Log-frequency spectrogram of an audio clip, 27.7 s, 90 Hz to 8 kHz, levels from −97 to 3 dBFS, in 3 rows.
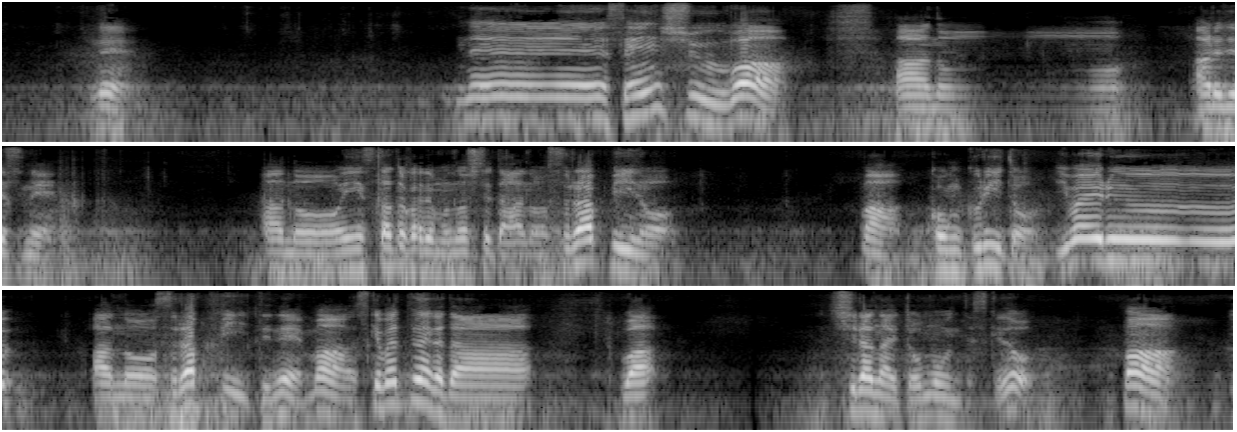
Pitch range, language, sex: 130-190 Hz, Japanese, male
